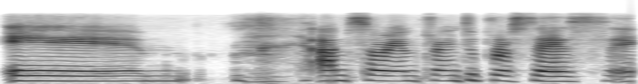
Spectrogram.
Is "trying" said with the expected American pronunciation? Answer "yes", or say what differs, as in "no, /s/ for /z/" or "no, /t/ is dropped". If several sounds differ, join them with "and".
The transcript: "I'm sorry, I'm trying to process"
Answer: yes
